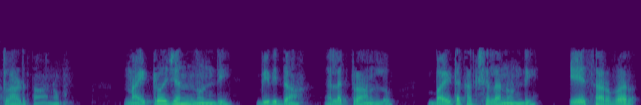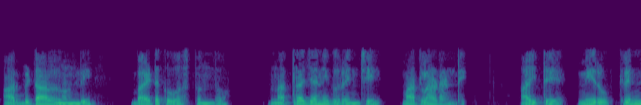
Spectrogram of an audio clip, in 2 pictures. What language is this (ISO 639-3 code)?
tel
